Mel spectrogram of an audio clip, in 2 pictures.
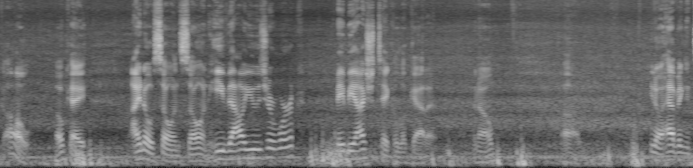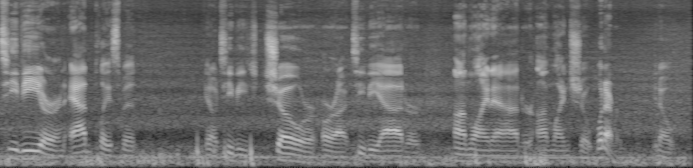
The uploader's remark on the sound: This week I was testing the ability to podcast in an oceanic environment - with sound issues to boot! Didn't want to spend a ton of time editing this week, so modify your sound to adjust for the highs and lows this week!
